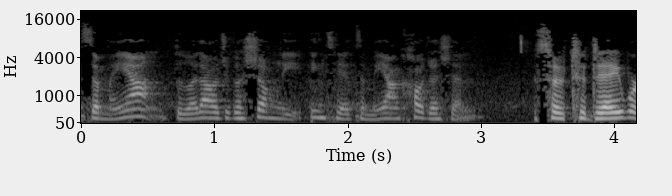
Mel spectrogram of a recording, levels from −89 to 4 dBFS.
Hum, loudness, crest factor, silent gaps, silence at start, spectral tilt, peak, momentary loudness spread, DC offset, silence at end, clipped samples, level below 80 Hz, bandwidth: none; -35 LUFS; 22 dB; none; 0 s; -4 dB/octave; -12 dBFS; 15 LU; under 0.1%; 0 s; under 0.1%; -74 dBFS; 13.5 kHz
